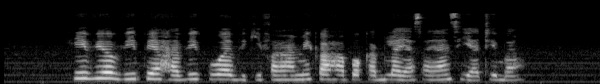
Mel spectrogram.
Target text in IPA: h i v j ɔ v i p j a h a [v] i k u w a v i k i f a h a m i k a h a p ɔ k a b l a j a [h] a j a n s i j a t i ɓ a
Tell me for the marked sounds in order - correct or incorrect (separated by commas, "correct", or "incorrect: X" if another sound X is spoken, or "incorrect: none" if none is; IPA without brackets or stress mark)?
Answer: correct, incorrect: s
